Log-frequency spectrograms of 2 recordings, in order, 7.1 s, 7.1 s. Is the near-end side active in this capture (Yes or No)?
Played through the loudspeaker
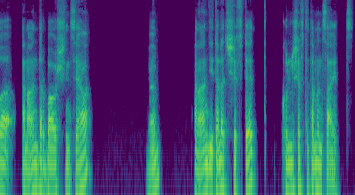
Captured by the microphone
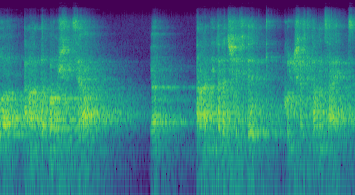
No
